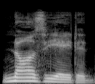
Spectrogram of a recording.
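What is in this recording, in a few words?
"nauseated", British English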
